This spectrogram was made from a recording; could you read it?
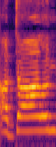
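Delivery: bad put-on Southern accent pitched very high. Imitating a female X-Men cartoon character: attempted Southern accent. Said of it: "I can't do Southern".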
